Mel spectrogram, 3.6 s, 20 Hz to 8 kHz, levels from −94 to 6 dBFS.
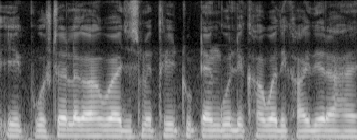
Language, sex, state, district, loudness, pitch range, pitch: Hindi, male, Jharkhand, Palamu, -14 LUFS, 115-120 Hz, 120 Hz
